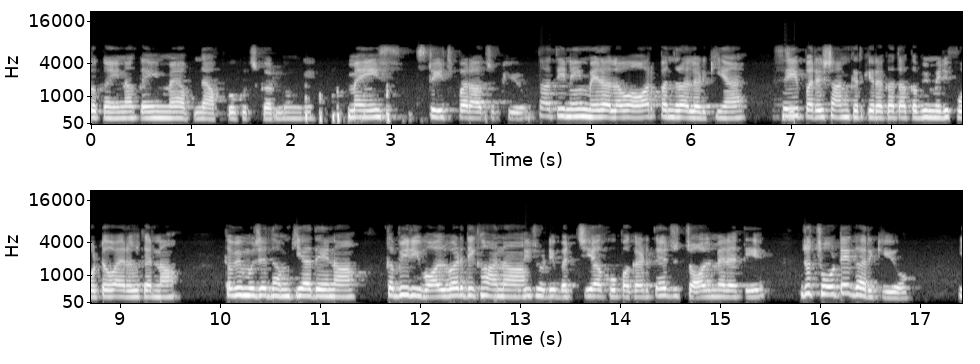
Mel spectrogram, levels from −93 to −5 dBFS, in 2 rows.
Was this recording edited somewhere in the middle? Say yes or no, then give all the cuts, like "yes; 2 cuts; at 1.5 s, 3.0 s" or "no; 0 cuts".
yes; 3 cuts; at 4.5 s, 6.9 s, 13.1 s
